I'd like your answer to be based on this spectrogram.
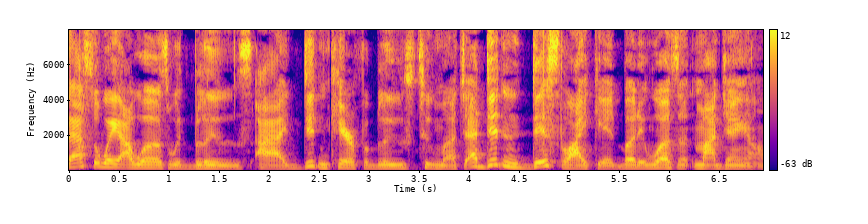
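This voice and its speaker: In a Texas accent, a woman speaks at a very slow pace with very deep, low pitch and hardly any pauses. The background is quiet. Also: ordinary pitch variation. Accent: Texas Southern. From Texas, Corpus Christi. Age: 60s. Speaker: host's mother. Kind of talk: casual chat.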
